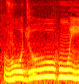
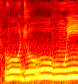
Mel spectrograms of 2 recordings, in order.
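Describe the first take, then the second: Both takes have the same delivery.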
